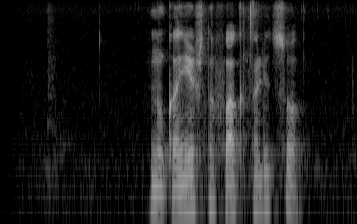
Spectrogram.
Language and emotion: Russian, neutral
